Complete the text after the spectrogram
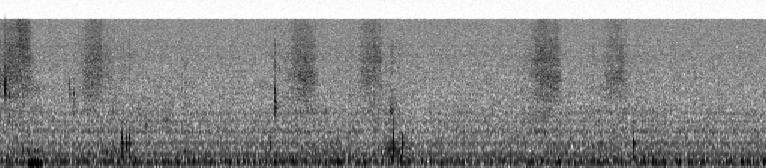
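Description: A dotting tool taps softly on a painted surface.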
